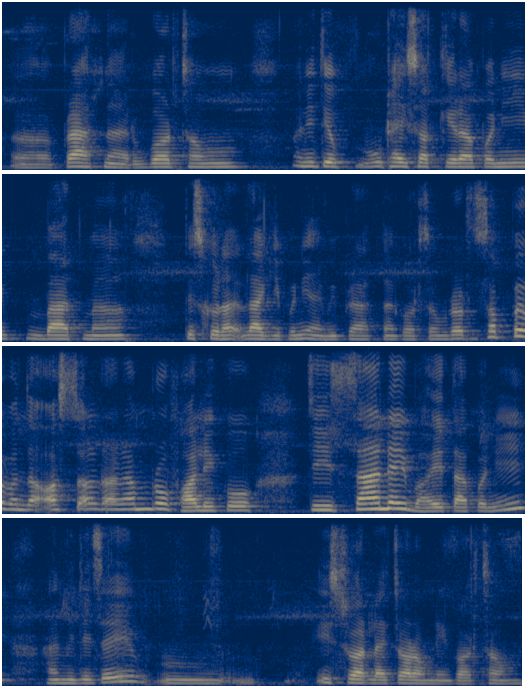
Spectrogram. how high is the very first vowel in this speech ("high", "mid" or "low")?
low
